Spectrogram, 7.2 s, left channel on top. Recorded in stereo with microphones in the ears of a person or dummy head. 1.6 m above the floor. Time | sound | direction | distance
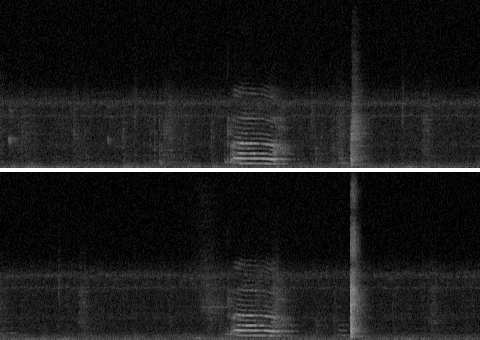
3.4 | a cat meowing | 20° left (ahead or behind) | 1.3 m
5.3 | a snare drum | 60° right (ahead or behind) | 0.6 m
